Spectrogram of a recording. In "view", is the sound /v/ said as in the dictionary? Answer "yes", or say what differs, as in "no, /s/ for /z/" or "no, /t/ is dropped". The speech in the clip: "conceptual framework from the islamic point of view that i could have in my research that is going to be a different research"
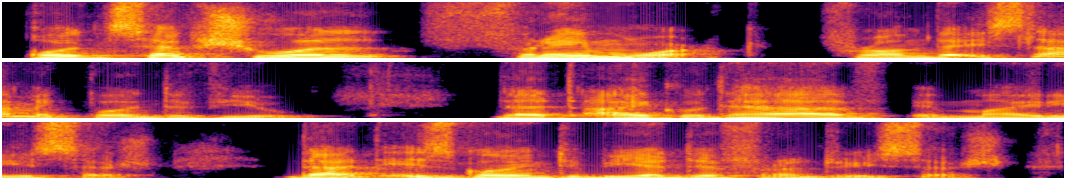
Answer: yes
